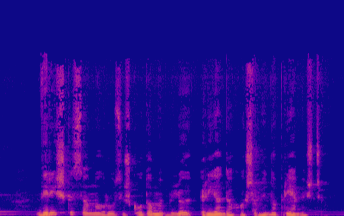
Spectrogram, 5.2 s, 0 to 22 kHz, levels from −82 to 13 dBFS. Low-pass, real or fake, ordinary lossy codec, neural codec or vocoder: 19.8 kHz; real; MP3, 64 kbps; none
